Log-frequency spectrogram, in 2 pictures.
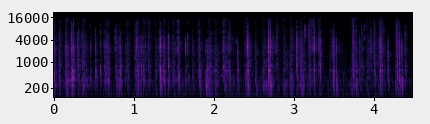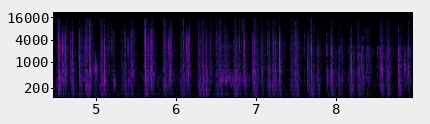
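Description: A medium plastic foaming hand-soap pump bottle, mostly full of liquid, is held in both hands and tapped rapidly with long painted nails. The result is a steady stream of quick, bright, dry clicks with almost no low end and very short ring.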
